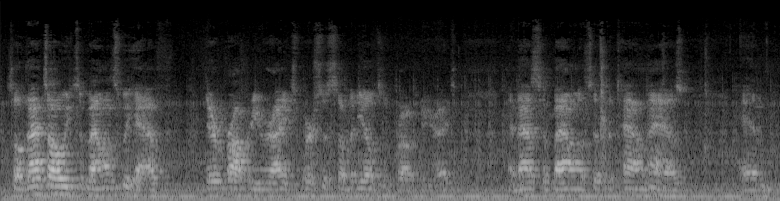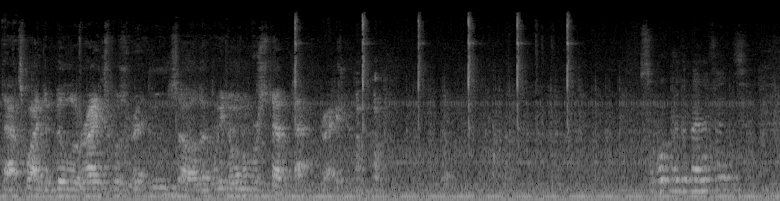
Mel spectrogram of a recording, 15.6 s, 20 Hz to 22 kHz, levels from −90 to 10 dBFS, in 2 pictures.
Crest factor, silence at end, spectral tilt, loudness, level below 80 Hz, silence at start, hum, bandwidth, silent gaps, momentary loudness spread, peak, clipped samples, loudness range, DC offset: 22 dB; 0 s; -5.5 dB/octave; -29 LUFS; -40 dBFS; 0 s; none; 17 kHz; none; 12 LU; -6 dBFS; under 0.1%; 6 LU; under 0.1%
